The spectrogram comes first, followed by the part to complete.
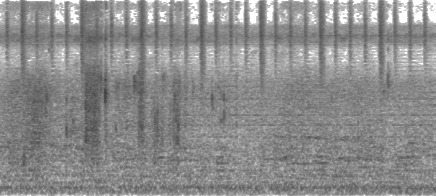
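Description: A few short sips of warm tea drawn from a glass mug, heard in the first three seconds, over a steady low hum.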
